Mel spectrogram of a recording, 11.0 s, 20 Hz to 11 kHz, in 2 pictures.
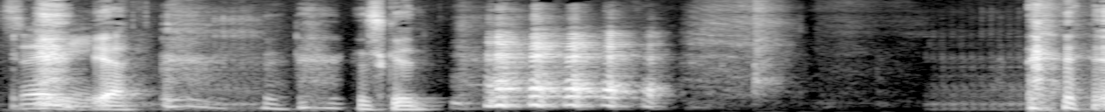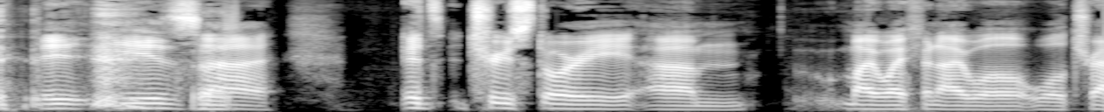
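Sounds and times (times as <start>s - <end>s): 
speech: 0.0s - 3.3s, 5.3s - 11.0s
laughter: 0.1s - 3.5s, 5.1s - 6.8s
dog snoring loudly: 4.6s - 6.8s.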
